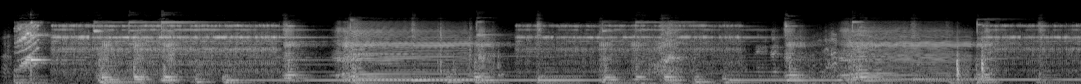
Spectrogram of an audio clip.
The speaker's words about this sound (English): Oh, the phone's ringing. Why don't you answer it?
